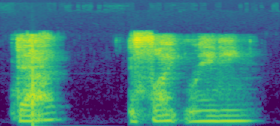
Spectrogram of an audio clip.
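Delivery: puzzled filly voice. A narrator's reading. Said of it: "with a look of puzzlement".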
